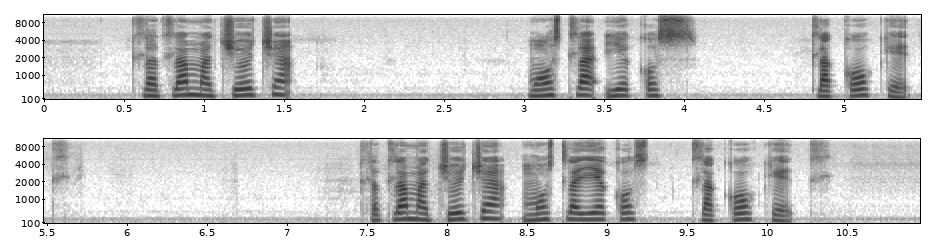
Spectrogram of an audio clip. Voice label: Oapan minimal pairs, female; tlatlamachiootia moostla yEkOs tlakoohkeetl; Oapan minimal pairs 1998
